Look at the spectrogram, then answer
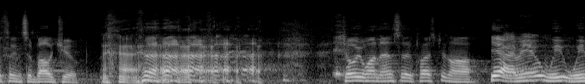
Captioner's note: laughter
